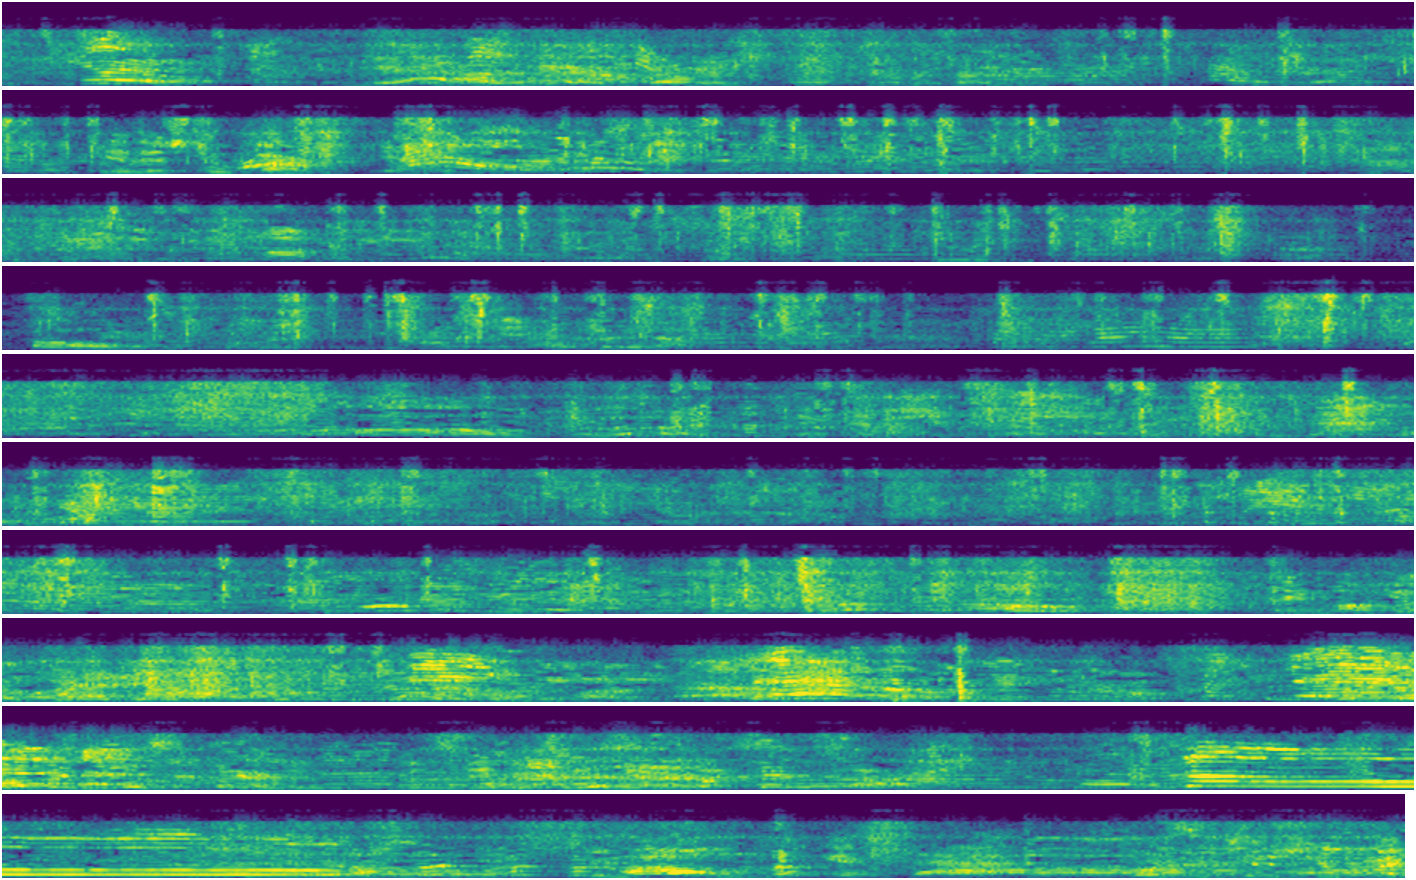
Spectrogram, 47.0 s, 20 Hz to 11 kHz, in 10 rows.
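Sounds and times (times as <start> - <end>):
wrapping paper rustling and tearing: 0.0 - 34.6
children chattering: 0.0 - 47.0.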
